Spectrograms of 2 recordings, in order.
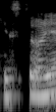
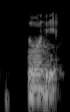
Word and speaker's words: historia: So for example, in Spanish, the H is mute, so you wouldn't say helado or historia, you would say helado or historia.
